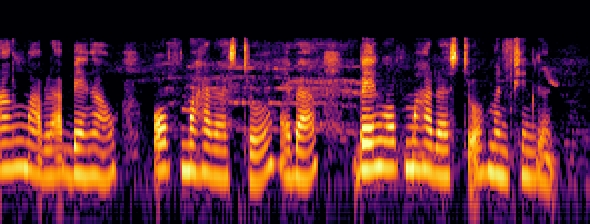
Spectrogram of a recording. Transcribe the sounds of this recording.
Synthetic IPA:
aŋmabla̰bɛŋawɔpʰməɦaɾastɾɔajbabeŋkɔpʰmɐɦaɾastɾɔ̰mənpʰinɡɯn

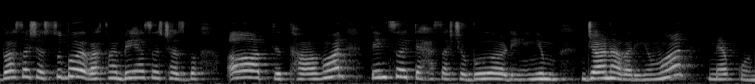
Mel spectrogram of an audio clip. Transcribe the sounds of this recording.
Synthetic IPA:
bɐsat͡ʃʰɐsuboːjʋɐt̪ʰãːnbeɦɐsat͡ʃʰɐsbɐ | aːp̚t̪it̪ʰaːʋaːnt̪inʲsəːt̪iɦɐsat͡ʃʰɐbəɽjimd͡ʒaːnaʋɐɾjuʋaːnmʲɛkun

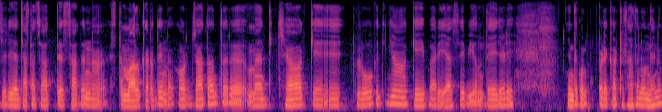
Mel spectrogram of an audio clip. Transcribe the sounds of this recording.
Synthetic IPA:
d͡ʒḛːɽeːɛːd͡ʒaːd̪aːt͡ʃaːt̪eːsa̰ːd̪ənɪst̪eːmaːlkəɾd̪eːnɔːɾzjaːd̪ãːt̪ə̰ɾmɛ̃ːd̪ɪkʰjaːkɪ | loːkd̪ɪjãːkəibaːɾḛːɛːseːbḭːɦʊ̰̃nd̪eːd͡ʒeːɽeː | d͡ʒɪnd̪eːkoːlb̥əɽeːkəʈʰsaːd̪ənɦʊ̃nd̪eːɦnaː

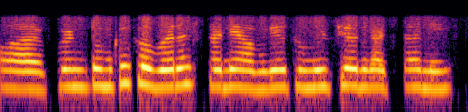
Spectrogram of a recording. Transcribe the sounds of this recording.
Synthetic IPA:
ɦapəɳt̪umkəkʰəbəɾəst̪əneamɡet̪um̤iːpənɡaʈ̚t̪ani

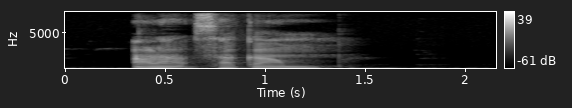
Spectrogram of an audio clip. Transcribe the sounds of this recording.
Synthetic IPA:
aɭaʔsakam

